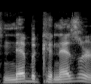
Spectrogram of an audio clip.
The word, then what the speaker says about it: Nebuchadnezzar: Well, Nebuchadnezzar is a fun one.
